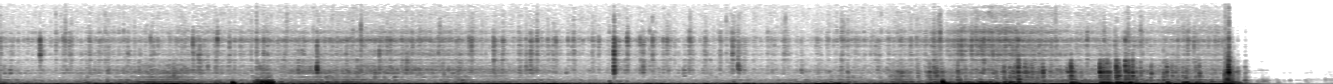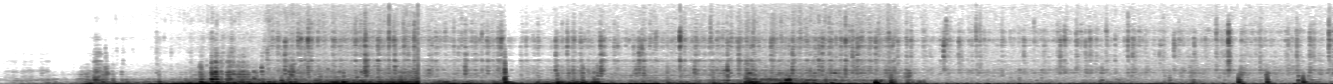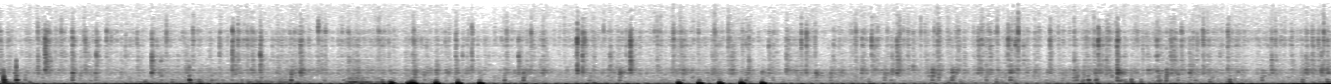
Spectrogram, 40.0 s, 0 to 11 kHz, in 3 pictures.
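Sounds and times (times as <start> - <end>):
underwater rumbling: 0.0 - 39.9
quick low thumps: 30.6 - 31.5, 33.4 - 34.4.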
